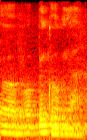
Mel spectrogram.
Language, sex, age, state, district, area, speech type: Hindi, male, 45-60, Uttar Pradesh, Lucknow, rural, spontaneous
